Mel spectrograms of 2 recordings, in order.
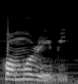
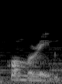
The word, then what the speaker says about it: komorebi: सो कोमोरेबी, KOMOREBI, कोमोरेबी.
